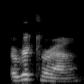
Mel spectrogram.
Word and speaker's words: Arikara: And of course, a Native American, Indigenous person with make sure I'm pronouncing this right, Prairie, the Arikara? Arikara.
